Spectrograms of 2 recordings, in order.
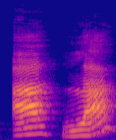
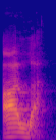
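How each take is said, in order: First: "a la" as two distinct slow words; drawn-out "a", then "la", not joined; separated words. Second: "ala" run together as one word; single joined word "ala", quicker; put together. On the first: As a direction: leave a clear gap between "a" and "la". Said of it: "it's separate". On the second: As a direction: say "ala" with no gap between "a" and "la". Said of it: "It's not put together". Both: Shown as a demonstration.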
